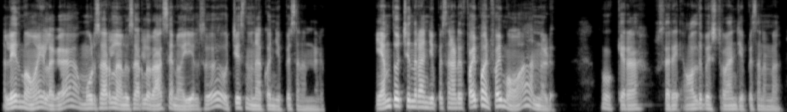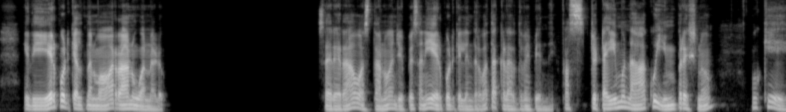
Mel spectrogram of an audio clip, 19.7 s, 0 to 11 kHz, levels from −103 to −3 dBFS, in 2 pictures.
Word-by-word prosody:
"లేదు 160 -1 +6
మామ! 115 0 +4
ఇలాగా 105 -2 +3 0.3
మూడు 125 0 +2
సార్లు, 135 +2 +4
నాలుగు 110 0 +1
సార్లు 120 -1 +1
రాశాను 105 -2 +2
ఐఈ‌ఎల్‌టీయెస్ 100 - -1
వచ్చేసింది 135 -6 -2
నాకు" 100 +2 -1
అని 95 - -4
చెప్పేసనన్నాడు. 85 -5 -7 0.7
ఎంత 180 - 0
వచ్చిందిరా 170 -4 +4
అని 140 - -1
చెప్పేసి 140 0 -4
అడుగితే, 135 0 -2
"5.5" 190 -3 +5
మామ" - - 0 0.2
అన్నాడు. 95 -6 -3 0.7
"ఓకె 115 - -2
రా! 105 - +1 0.4
సరే, 105 0 0
ఆల్ 115 +3 0
దీ 125 - -8
బెస్ట్ 105 - -3
రా!" 100 - +1
అని 105 - -6
చెప్పేసనన్నా. 90 -3 -7 0.5
ఇది 100 0 -2
ఎయిర్‌పోర్ట్‌కకెళ్తన్నాను 110 - +1
మామ 100 - +1
రా - - +6
నువ్వు 100 -3 0
అన్నాడు. 85 -2 -7 2.0
"సరే 90 -1 -2
రా! 100 - 0
వస్తాను" 95 +2 -3
అని 110 -5 -7
చెప్పేసి 105 +3 -6
అని 110 - -3
ఎయిర్‌పోర్ట్‌కెళ్ళిన 100 -4 -5
తర్వాత 85 - -7
అక్కడ 95 - -5
అర్థమైపోయింది. 80 -2 -9 0.2
ఫస్ట్ - - +2
టైమ్ 125 +6 0 0.2
నాకు 115 +4 -2 0.2
ఇంప్రెషన్. 110 -3 -2 0.6
ఓకె. 145 +2 -7
105 Hz, 155 wpm, -26 LUFS, 95-125 Hz, 2.0 s, లేదు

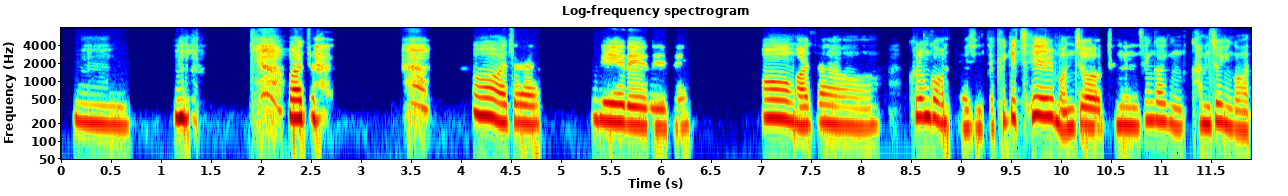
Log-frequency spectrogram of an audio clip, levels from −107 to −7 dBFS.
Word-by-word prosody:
음. 195 -3 -4 0.5
음 250 0 +8 1.0
맞아요. 245 -1 +8 1.7
어 295 - +2 0.2
맞아요. 205 -2 +1 0.5
네네네네. 195 -7 +2 0.9
어 245 -2 +3
맞아요. 185 -2 -3 0.3
그런 255 0 +3
것 245 -2 +2
같아요 175 -4 -7
진짜. 165 0 -10
그게 235 +5 -1
제일 265 +1 +4
먼저 175 -1 +1
드는 185 -1 -3
생각인 215 -4 -4
감정인 195 0 -2
것 160 -2 -5
같 155 -1 -5
195 Hz, 205 characters per minute, -22 LUFS, 180-225 Hz, 1.7 s, 음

